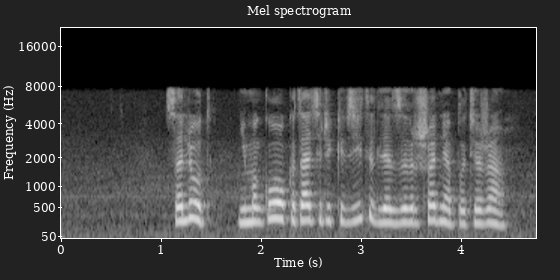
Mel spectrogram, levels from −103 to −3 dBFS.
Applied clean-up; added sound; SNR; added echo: none; none; none; none.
